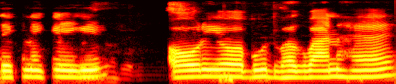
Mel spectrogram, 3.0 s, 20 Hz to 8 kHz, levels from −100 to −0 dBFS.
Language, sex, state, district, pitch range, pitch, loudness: Hindi, female, Bihar, Kishanganj, 185-200 Hz, 195 Hz, -16 LUFS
